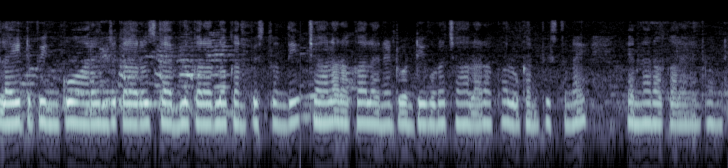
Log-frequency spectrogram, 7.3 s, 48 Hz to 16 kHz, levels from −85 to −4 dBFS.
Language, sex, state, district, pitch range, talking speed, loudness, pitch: Telugu, female, Andhra Pradesh, Anantapur, 225-230 Hz, 150 wpm, -25 LUFS, 225 Hz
